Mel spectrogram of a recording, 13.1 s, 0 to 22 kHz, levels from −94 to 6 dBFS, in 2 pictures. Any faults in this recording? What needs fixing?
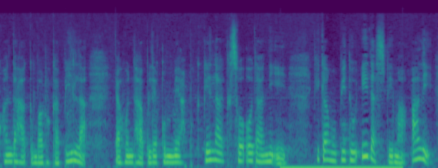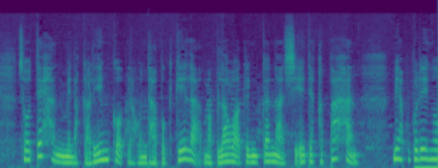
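Low thumps land at 4.21 s and 6.05 s, and again at 12.79 s. These are DC steps: the waveform's zero line jumps by about -26 dBFS, holds, and snaps back at 6.05 s; the second offset persists to the end. Fix with a high-pass filter, and keep the converter from recalibrating mid-recording.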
